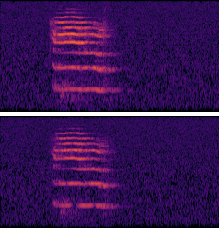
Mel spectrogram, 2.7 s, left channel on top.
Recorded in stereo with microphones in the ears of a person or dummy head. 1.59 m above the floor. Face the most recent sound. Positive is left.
turn(degrees=40)  # may be behind; listen again after turning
